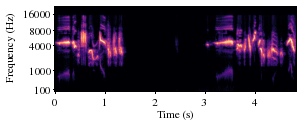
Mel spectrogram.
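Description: A Daurian redstart gives two short phrases, each opening with a thin high whistle and breaking into a quick scratchy twitter, with a pause between them.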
